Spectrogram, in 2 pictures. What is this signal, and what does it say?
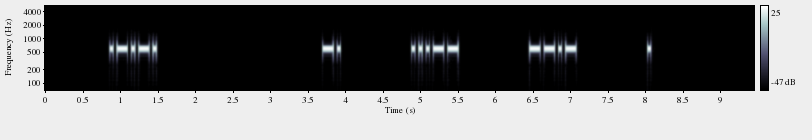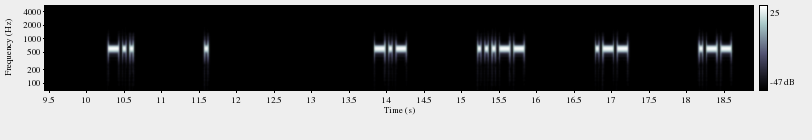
Morse code, heard as a keyed tone, about 25 wpm, spaced as for 8 wpm, 600 Hz. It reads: <AR> N3QE DE K3WW
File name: QSO 101 08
